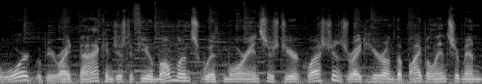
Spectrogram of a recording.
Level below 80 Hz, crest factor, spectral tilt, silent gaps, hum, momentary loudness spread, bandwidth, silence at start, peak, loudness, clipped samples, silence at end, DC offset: -42 dBFS; 14 dB; -5.5 dB/octave; none; none; 3 LU; 17.5 kHz; 0 s; -4 dBFS; -20 LUFS; under 0.1%; 0 s; under 0.1%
